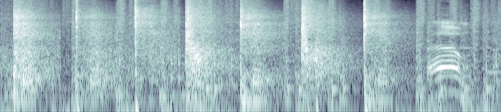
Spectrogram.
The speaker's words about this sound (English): Firing an actual for real life handgun.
